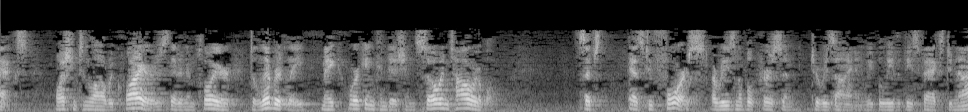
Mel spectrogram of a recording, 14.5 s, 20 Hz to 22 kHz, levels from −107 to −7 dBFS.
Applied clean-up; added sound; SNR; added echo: none; none; none; none.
